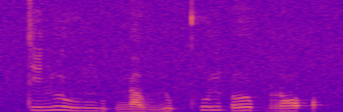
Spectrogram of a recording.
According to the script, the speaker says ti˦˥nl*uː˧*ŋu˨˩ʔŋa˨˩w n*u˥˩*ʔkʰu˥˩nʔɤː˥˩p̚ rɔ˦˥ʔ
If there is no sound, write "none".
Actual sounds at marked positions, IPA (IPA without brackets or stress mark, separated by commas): uː˧, u˥˩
